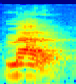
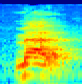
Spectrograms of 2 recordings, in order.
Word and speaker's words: matter: this one is pronounced matter matter it's actually a soft D sound but I'll get to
